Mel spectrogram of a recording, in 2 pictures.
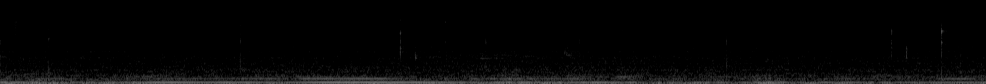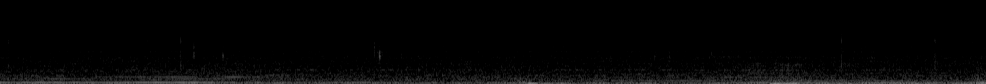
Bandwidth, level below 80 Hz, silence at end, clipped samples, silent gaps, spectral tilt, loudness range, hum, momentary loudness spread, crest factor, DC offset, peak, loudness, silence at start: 16 kHz; -54 dBFS; 0 s; under 0.1%; none; -6 dB/octave; 7 LU; none; 8 LU; 18 dB; under 0.1%; -32 dBFS; -53 LUFS; 0 s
